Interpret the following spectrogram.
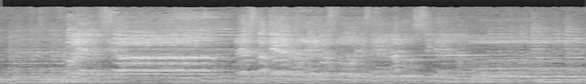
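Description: Mixed choir of men's and women's voices singing in parts, with long held notes that move to new chords about a second in and again around three and a half seconds in.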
